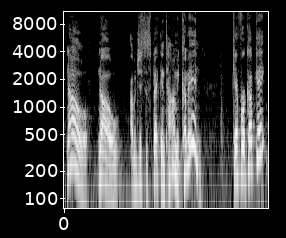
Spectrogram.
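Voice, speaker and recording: An actor playing an eager, wry young college quarterback in a video game drama, casual and expressive. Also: male voice, on the high side, normal speed, slightly rough, exaggerated voice. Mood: flustered, eager. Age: young adult.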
